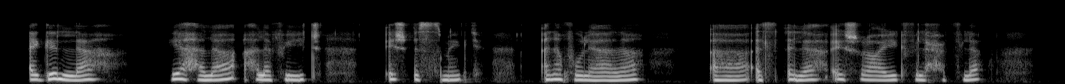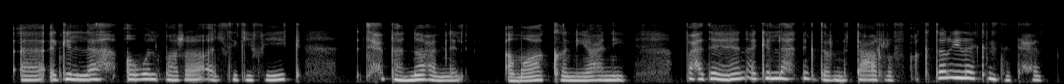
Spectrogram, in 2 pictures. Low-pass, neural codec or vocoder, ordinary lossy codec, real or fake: 7.2 kHz; vocoder, 44.1 kHz, 128 mel bands every 256 samples, BigVGAN v2; none; fake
